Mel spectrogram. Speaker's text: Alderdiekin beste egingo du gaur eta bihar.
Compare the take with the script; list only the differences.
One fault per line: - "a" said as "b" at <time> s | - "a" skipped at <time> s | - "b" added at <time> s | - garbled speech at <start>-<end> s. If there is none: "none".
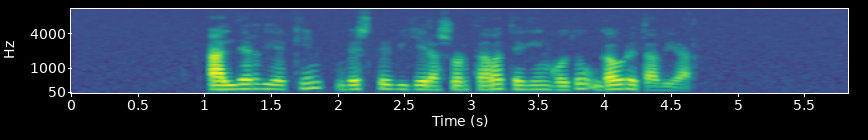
- "bilera sorta bat" added at 2.5 s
